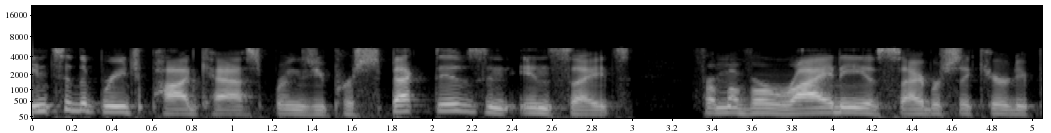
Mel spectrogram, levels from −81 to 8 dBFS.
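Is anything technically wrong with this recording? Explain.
No, nothing stood out as technically wrong when listening to this audio.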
